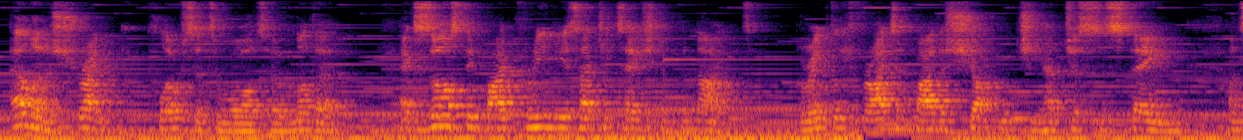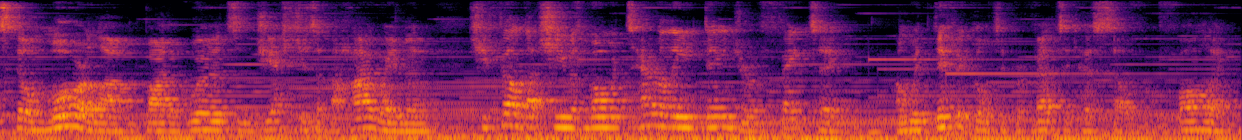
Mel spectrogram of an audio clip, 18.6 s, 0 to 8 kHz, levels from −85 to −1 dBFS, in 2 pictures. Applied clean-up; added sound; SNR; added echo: none; Chime; 3 dB; reverberation time 0.5 s.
